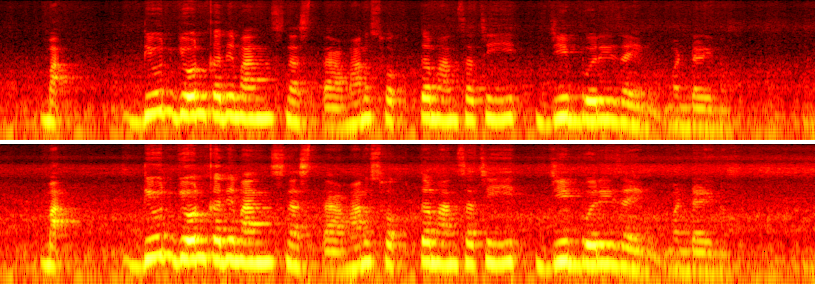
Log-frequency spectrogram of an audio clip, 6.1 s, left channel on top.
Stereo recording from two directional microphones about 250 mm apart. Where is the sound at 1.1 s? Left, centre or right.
Centre.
